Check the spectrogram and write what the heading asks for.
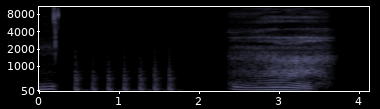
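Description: A rapid run of about nine knocks on a door, a servant knocking. About half a second after the knocking stops, a man's voice makes one long, low wordless sound.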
